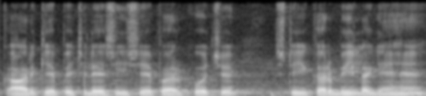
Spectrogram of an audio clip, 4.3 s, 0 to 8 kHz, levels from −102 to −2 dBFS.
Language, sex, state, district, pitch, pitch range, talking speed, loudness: Hindi, male, Uttar Pradesh, Lucknow, 110 Hz, 110-115 Hz, 140 wpm, -17 LUFS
